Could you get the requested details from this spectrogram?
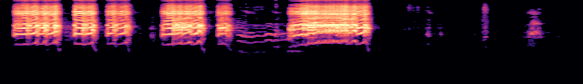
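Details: Hen of a strong-calling line uttering three quick harsh notes, a longer rasping call, softer clucks, then a long loud drawn-out call trailing into faint clucking.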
